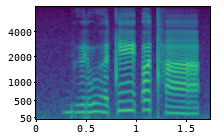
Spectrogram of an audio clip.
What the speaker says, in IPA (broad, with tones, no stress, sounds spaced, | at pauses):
bʱ ɨ˨ ɾ u˦˨ ɦ ə˨ t ẽː˦ ʔ ʌ˦ tʰ ãː˨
